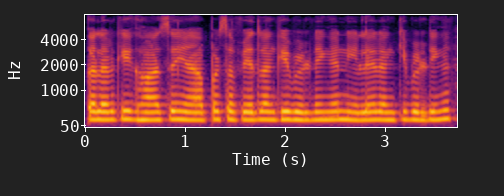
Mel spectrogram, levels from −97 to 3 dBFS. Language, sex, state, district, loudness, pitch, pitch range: Hindi, female, Chhattisgarh, Jashpur, -14 LUFS, 210 Hz, 205-215 Hz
